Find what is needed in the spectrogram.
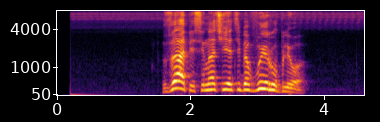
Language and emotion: Russian, angry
